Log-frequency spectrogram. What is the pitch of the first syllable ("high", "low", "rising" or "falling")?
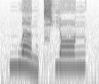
falling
